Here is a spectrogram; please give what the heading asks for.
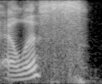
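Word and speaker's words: Heris: spelled Eris with a silent H, but it's pronounced Ellis.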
